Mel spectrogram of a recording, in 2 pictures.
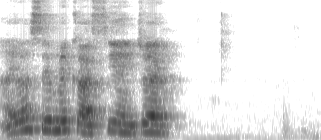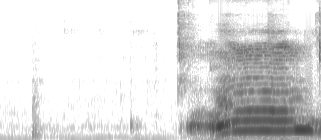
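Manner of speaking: speaking with food in mouth; mid-meal casual speech; chewing while talking. Real, not acted. Seen 0: Bowl in hand, fed herself just before; jaw moving while speaking.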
